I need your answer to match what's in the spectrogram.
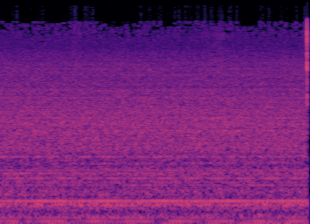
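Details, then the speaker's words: Custom-built gaming PC "Black Knight" with side panel off: fan profile set to full speed, case fans audibly ramping up to a steady even whoosh and smooth low hum, no ticking or rattle. Normal fan operation. "i'm going to go ahead and go to full speed and you can see you saw this one change it went from down here and they're ramping up you can hear them now and then you'll see the temperature start to fall"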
